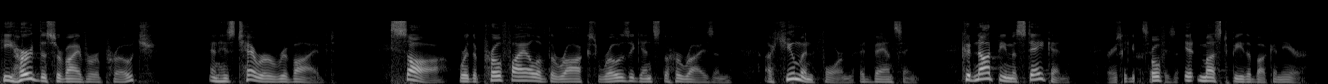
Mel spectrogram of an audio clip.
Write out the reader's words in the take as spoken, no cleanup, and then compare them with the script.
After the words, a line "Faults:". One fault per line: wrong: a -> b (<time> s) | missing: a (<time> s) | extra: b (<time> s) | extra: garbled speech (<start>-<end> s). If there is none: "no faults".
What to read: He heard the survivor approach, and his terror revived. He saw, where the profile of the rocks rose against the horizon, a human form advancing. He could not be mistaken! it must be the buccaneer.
He heard the survivor approach, and his terror revived. Saw, where the profile of the rocks rose against the horizon, a human form advancing. Could not be mistaken! [garbled] it must be the buccaneer.
Faults:
missing: He (3.4 s)
missing: He (9.2 s)
extra: garbled speech (11.1-11.8 s)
